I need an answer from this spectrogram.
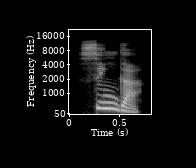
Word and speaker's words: singer: Look at the word singer. There is no hard G sound in it. It's simply singer.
